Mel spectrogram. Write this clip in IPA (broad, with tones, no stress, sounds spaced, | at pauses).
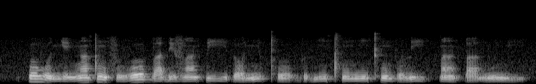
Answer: k͡p o˦ β o˨ ɲ e˨ ŋ ã˦ t ũ˦˨ f ʊ˨ β oː˦ b a˨ ɗ ɪ˨ v ã˦ k͡p iː˦˨ ɗ ɔ˨ ɲ ʊ˦ kʰ oː˨ ɡʷ ɪ˨ b ĩ˦ tʰ ũ˦ ŋ ĩ˦ kʰ ũ˦ b o˨ l iː˦˨ k͡p ã˦˨ k͡p a˨ n u˦ n i˨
